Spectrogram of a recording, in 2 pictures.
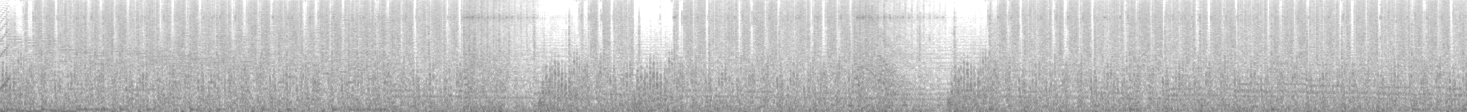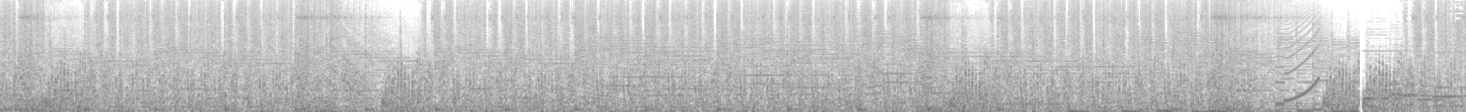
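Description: Fast, driving video game music plays throughout.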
